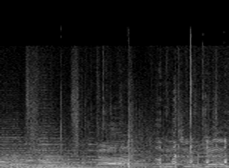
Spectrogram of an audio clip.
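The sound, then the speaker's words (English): Several sharp, hollow pops of pickleball paddles hitting a ball land at irregular intervals over a steady background of voices and shouting, during pickleball play in America. “It is the sound of pickleball, which has, in the blink of an eye, become America's fastest growing sport.”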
